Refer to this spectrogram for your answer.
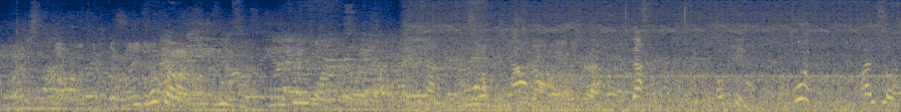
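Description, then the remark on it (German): A steady low engine rumble of a bus in Berlin runs beneath a busy crowd of overlapping voices, with passengers chatting as the bus idles and begins pulling away, bound for the Polish Baltic coast. “Alle sind mit dem Zug nach Berlin angereist und von hier aus geht es mit dem Bus weiter nach Polen.”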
